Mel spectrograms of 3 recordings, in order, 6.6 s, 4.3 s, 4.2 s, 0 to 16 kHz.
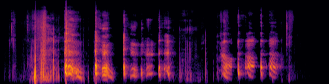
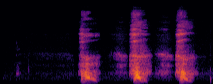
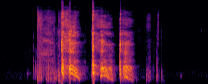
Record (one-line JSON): {"three_cough_length": "6.6 s", "three_cough_amplitude": 29204, "three_cough_signal_mean_std_ratio": 0.34, "exhalation_length": "4.3 s", "exhalation_amplitude": 12446, "exhalation_signal_mean_std_ratio": 0.35, "cough_length": "4.2 s", "cough_amplitude": 29204, "cough_signal_mean_std_ratio": 0.35, "survey_phase": "beta (2021-08-13 to 2022-03-07)", "age": "45-64", "gender": "Female", "wearing_mask": "No", "symptom_none": true, "smoker_status": "Ex-smoker", "respiratory_condition_asthma": false, "respiratory_condition_other": false, "recruitment_source": "REACT", "submission_delay": "1 day", "covid_test_result": "Negative", "covid_test_method": "RT-qPCR", "influenza_a_test_result": "Negative", "influenza_b_test_result": "Negative"}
